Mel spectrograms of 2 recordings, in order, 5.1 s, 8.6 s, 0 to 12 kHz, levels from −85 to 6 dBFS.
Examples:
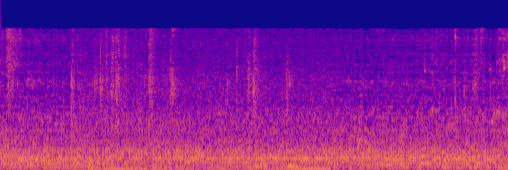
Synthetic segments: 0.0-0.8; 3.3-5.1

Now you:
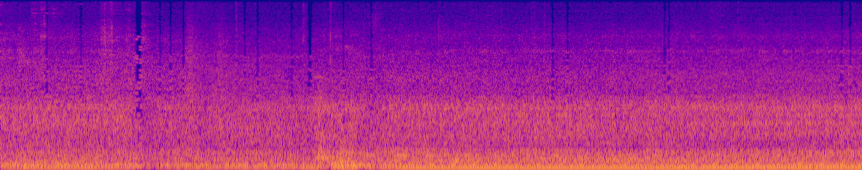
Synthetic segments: 1.9-3.4; 6.4-8.6

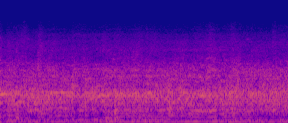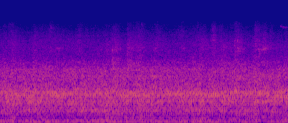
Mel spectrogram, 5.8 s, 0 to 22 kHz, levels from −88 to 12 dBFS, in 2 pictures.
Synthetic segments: 0.5-2.4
